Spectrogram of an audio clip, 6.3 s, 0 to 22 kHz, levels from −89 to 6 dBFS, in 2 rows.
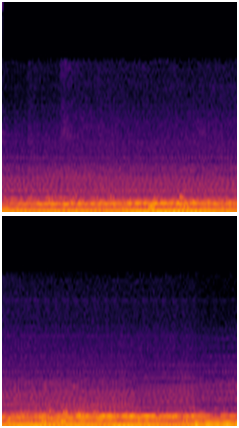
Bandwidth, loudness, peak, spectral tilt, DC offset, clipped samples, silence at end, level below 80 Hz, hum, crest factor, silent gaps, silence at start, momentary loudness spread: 6 kHz; -18 LUFS; -2 dBFS; -9.5 dB/octave; under 0.1%; under 0.1%; 0 s; -20 dBFS; none; 14 dB; none; 0 s; 5 LU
